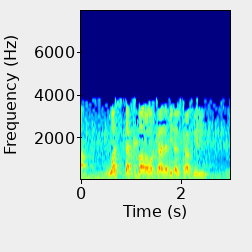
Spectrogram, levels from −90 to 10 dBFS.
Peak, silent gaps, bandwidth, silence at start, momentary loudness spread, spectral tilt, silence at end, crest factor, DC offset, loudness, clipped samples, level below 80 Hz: -6 dBFS; none; 4 kHz; 0 s; 14 LU; -10 dB/octave; 0 s; 16 dB; under 0.1%; -21 LUFS; under 0.1%; -56 dBFS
